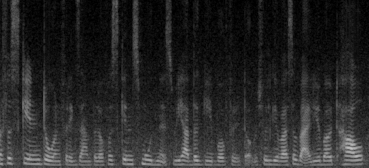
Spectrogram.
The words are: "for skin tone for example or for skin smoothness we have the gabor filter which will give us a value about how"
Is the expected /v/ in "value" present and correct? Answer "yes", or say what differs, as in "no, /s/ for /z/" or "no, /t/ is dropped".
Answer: yes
